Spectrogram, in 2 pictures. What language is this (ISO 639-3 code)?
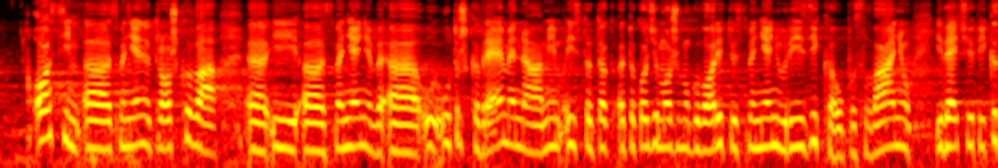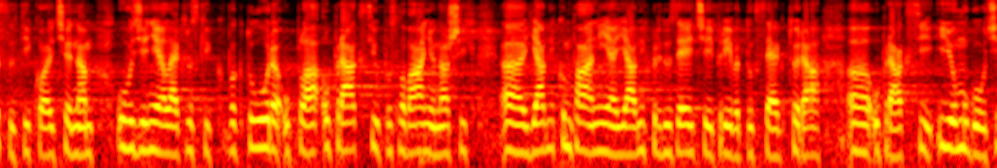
srp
